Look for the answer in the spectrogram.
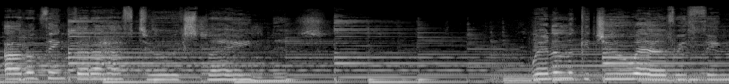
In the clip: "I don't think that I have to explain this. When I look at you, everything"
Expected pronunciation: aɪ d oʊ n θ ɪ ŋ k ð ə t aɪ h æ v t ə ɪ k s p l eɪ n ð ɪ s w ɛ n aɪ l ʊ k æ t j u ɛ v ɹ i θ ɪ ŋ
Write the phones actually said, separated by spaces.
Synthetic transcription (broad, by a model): aɪ d oʊ n θ ɪ ŋ k ð ə t aɪ h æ f t ə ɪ k s p l eɪ n ð ɪ s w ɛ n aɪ l ʊ k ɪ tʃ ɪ ɛ v ɹ i θ ɪ ŋ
